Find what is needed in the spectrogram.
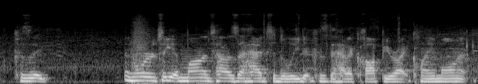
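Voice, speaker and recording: A man's fairly high-pitched voice is heard with noticeable background noise. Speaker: gaming livestreamer and wrestling commentator. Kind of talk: casual livestream rant. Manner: loud, yelling; animated, repetitive stammering.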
